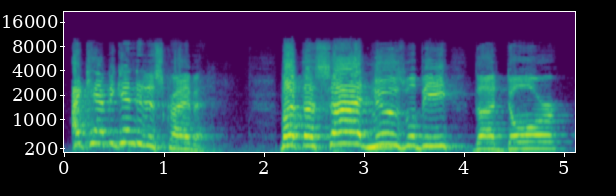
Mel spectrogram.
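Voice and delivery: loud, driving preacher's voice; fiery preaching. Acted. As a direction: proclaim it to the church. Preaching at full force.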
